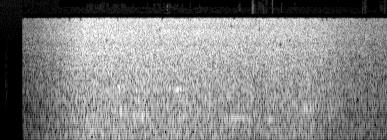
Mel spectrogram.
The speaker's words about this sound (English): That is the sound of water rushing into a subway station in New York City.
